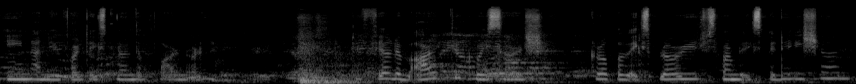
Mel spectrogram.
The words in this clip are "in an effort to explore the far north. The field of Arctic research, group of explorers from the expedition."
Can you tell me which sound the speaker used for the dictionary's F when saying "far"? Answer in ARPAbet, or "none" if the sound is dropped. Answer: P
